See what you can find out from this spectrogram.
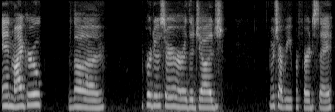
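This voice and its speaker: A woman's voice: mid-range voice, fairly even intonation, slow, a bit bright. A young woman telling a personal story to viewers in a casual, informal way, often dropping "like" into her sentences. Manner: informal, peppers speech with "like". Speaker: vlogger.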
